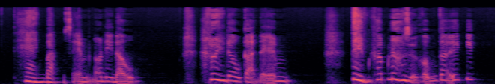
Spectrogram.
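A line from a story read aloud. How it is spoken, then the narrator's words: Tearful whimpering. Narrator (Vietnamese): Chị Lan mếu máo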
